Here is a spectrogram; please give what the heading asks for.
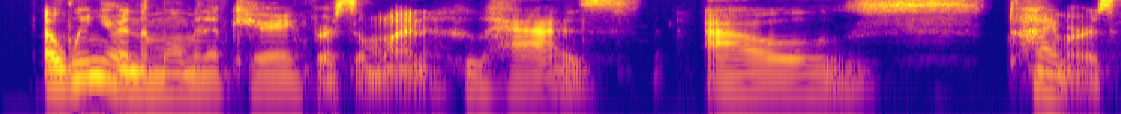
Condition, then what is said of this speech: Stuttering. By the way, as we start, I do like to mention that I stutter and so that will happen.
